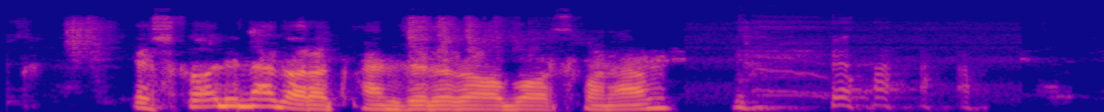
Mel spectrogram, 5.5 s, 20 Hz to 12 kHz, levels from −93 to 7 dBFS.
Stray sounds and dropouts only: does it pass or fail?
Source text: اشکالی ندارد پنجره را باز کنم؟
fail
